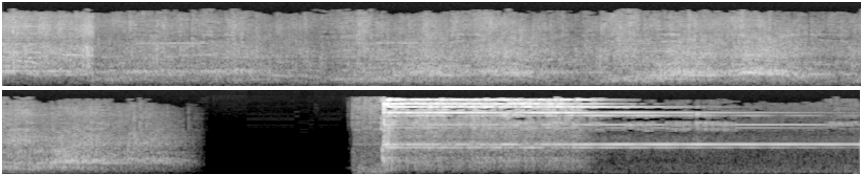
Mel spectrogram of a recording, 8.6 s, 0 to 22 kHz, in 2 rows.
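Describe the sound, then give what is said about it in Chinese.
A loud crowd roars and cheers, falls silent for a moment, then a telephone bell rings sharply, its bright metallic jangle ringing out alone and lingering, for Tsai Ing-wen's congratulatory call to Donald Trump on 2 December 2016. “2016年12月2号，特朗普接获蔡英文的祝贺电话。”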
